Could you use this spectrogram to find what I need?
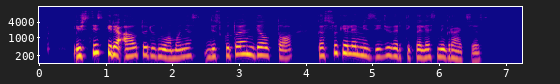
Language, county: Lithuanian, Vilnius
